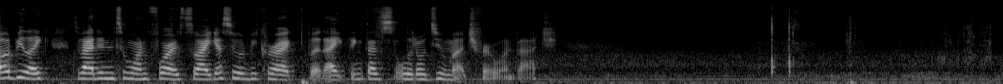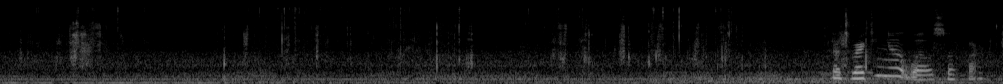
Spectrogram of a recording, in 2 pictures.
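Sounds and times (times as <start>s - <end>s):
spoon stirring sticky slime: 7.7s - 19.1s.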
